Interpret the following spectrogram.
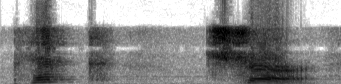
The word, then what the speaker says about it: picture: That's a tricky one. It's 2 syllables. You pronounce it picture, picture.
